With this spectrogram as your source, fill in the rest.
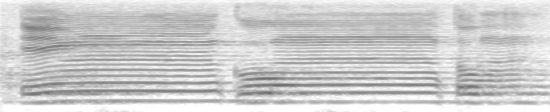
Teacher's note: non mati berjumpa dengan kaf dibaca ikhfa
